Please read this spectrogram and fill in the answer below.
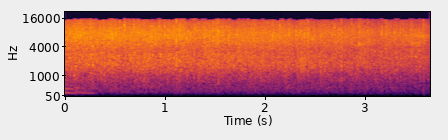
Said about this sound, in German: Können wir Jesus mal einen mächtigen Applaus geben dafür?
